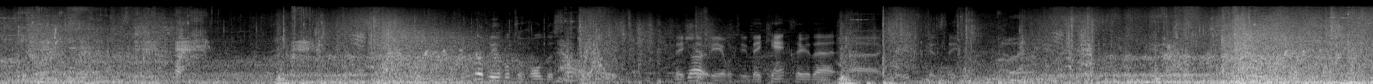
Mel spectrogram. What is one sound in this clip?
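Magical blasts and clashing hits burst during a fantasy battle.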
